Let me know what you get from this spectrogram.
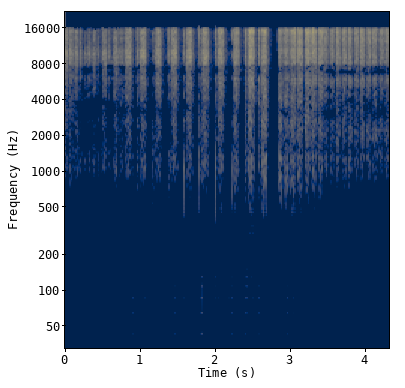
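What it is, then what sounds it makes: Graphite pencil shading on drawing paper. A patterned blue wooden graphite pencil shades around a drawn eye on a flat sheet of drawing paper resting on a firm surface, using quick back-and-forth strokes. A soft, dry, scratchy rubbing swells and fades with each stroke, its grainy hiss reaching bright and high. The strokes keep up a fast, uneven rhythm with a brief pause near the middle before continuing.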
